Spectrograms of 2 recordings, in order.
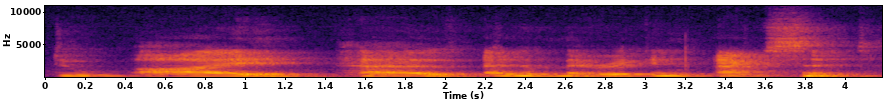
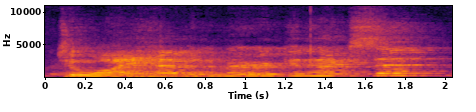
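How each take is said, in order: First: Low, drawn-out challenge; slow, emphatic question. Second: Loud, higher challenge to the crowd; mock-indignant question. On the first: Acted. Asking the crowd again about his accent, slow emphatic delivery. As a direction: stretch every word, low and deliberate. Repeats challenge slowly to audience. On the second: Asking the crowd about his accent, loud mock indignation. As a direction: throw it out loudly, pitch lifted.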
